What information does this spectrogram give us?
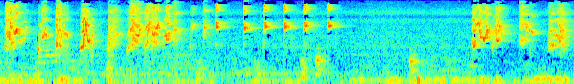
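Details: Blue Opaline and Parblue Euwing Opaline lovebirds chirping in the morning: a long rapid series of piercing, scratchy chirps, several per second, briefly pausing before another fast volley, with soft low background noise.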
